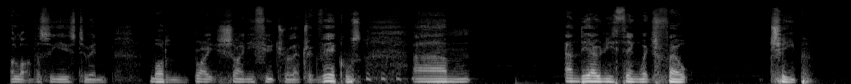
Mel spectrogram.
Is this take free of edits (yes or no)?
yes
